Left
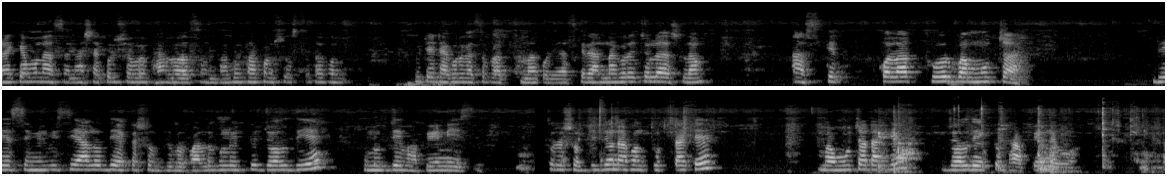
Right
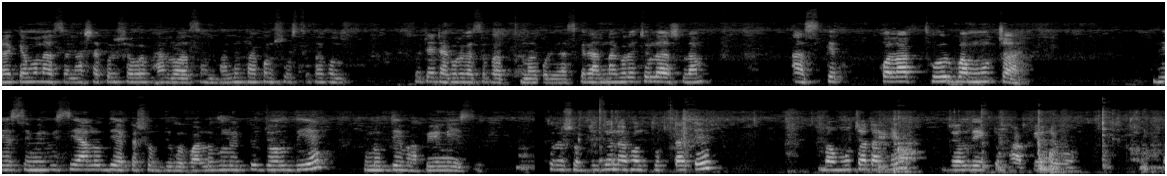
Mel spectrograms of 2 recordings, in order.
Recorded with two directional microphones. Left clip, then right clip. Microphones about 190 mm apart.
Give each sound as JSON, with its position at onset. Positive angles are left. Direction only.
{"t": 0.0, "sound": "speech", "side_deg": 15}
{"t": 4.2, "sound": "speech", "side_deg": 15}
{"t": 11.5, "sound": "speech", "side_deg": 20}
{"t": 19.8, "sound": "speech", "side_deg": 15}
